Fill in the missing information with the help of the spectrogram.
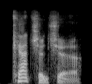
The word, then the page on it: cachucha: British English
